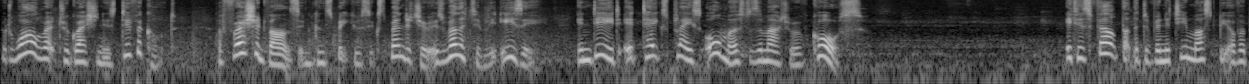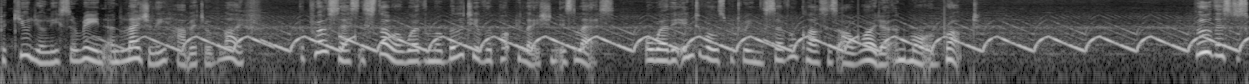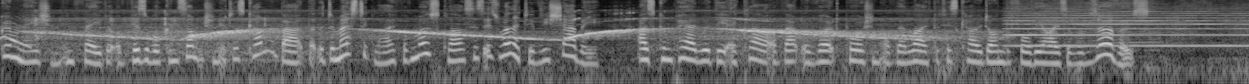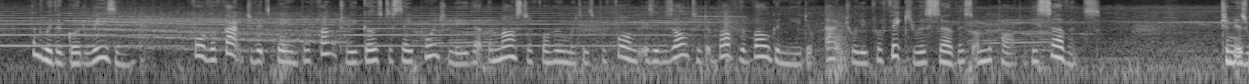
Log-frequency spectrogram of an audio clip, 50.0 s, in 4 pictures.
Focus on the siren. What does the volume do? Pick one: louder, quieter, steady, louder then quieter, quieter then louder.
quieter.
